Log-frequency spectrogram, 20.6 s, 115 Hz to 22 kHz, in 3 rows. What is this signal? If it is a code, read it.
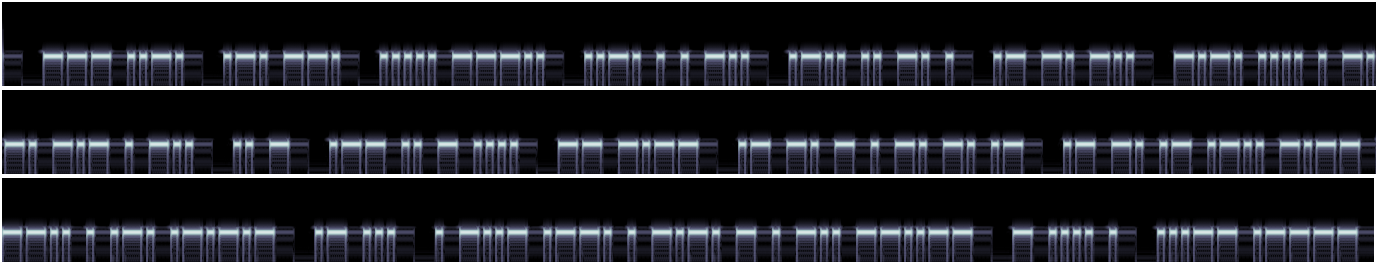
Morse code, heard as a keyed tone, about 40 wpm, 750 Hz. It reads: OF RG 58 FEED LINE AND CHECKED IT WITH MY ANTENNA ANALYZER. AS EXPECTED, THE 31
